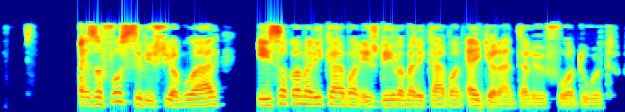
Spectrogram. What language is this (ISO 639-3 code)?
hun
